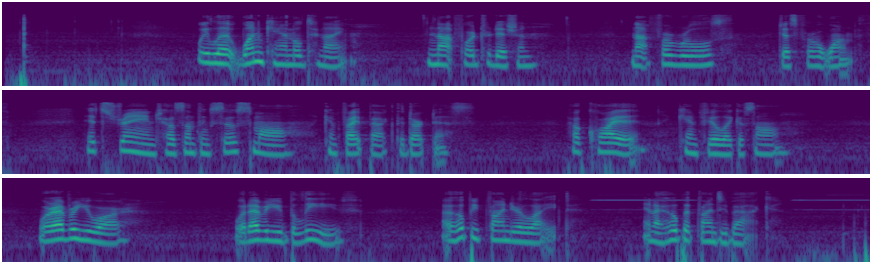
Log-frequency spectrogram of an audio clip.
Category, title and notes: Speech > Solo speech
“One Candle” (gentle / spiritual / universal)
A soft, inclusive message about hope, light, and finding peace during the holiday season. We lit one candle tonight. Not for tradition. Not for rules. Just for warmth. It’s strange how something so small can fight back the dark. How quiet can feel like a song. Wherever you are—whatever you believe— I hope you find your light. And I hope it finds you back.
script, universalmessage, holidaypeace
